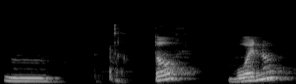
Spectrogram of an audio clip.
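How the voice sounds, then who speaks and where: A man's voice: on the high side, big pitch swings, very slow, phone-quality sound. A man teaching a Hebrew class, patiently explaining grammar rules with examples. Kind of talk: online language class.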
